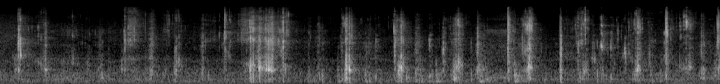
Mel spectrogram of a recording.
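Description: Close-miked crunching and chewing of a whole raw green onion stalk, bitten off and chewed in irregular crisp crunches.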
